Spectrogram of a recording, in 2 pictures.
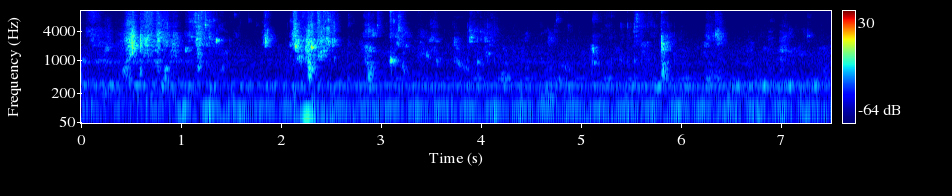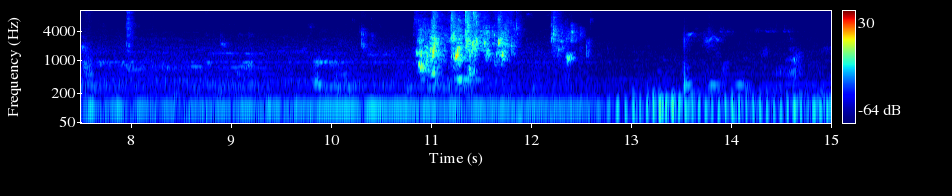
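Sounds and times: water splashing and dripping: 0.0s - 8.2s, 10.2s - 12.7s.

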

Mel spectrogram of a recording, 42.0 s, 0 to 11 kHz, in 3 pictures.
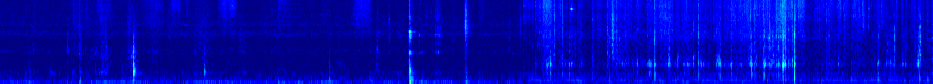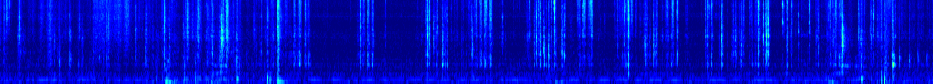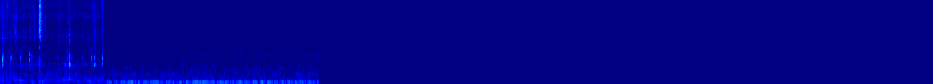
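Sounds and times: faint low hum: 0.0s - 32.8s.

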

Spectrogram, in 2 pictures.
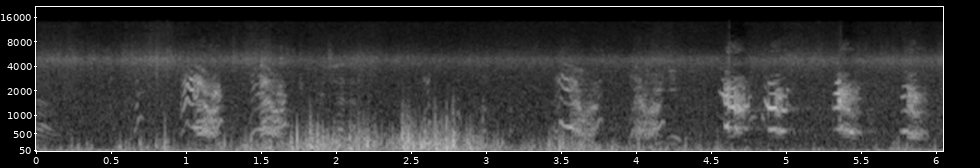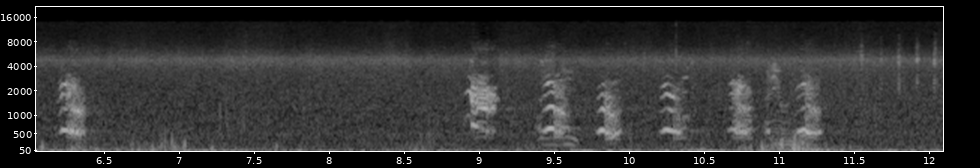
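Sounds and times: dog yelping: 1.0s - 1.7s, 3.4s - 6.4s, 8.9s - 11.4s.

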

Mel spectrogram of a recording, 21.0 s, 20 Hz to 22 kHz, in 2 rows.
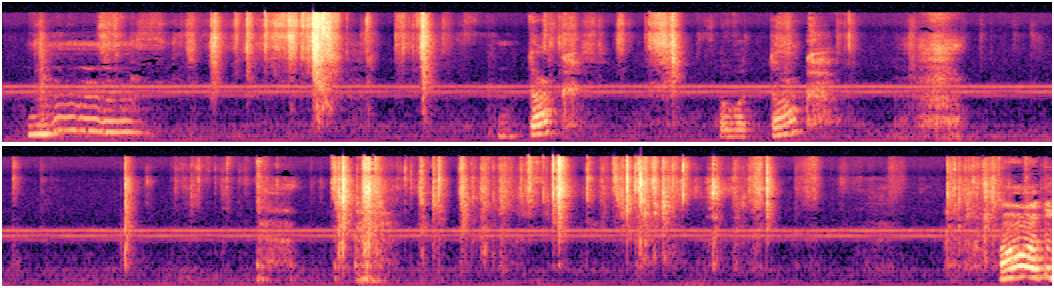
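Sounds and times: foil crinkling and tearing: 1.8s - 4.4s, 13.8s - 18.5s, 19.9s - 20.5s.

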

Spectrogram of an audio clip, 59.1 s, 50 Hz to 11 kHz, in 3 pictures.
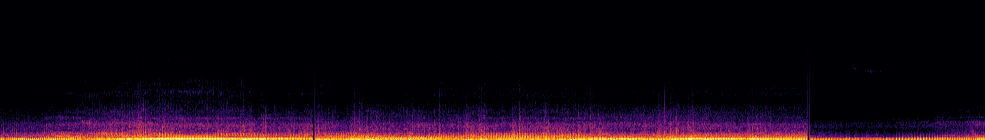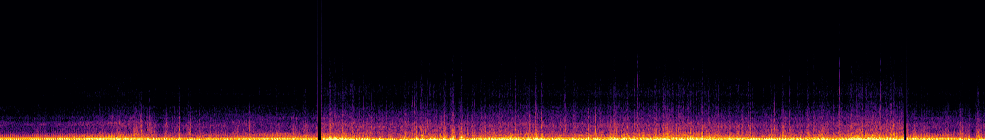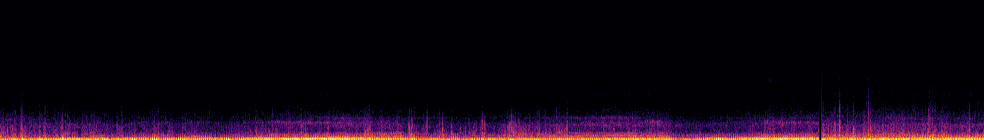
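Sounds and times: scooter engine running: 0.0s - 59.0s
wind rushing over microphone: 0.0s - 59.0s.

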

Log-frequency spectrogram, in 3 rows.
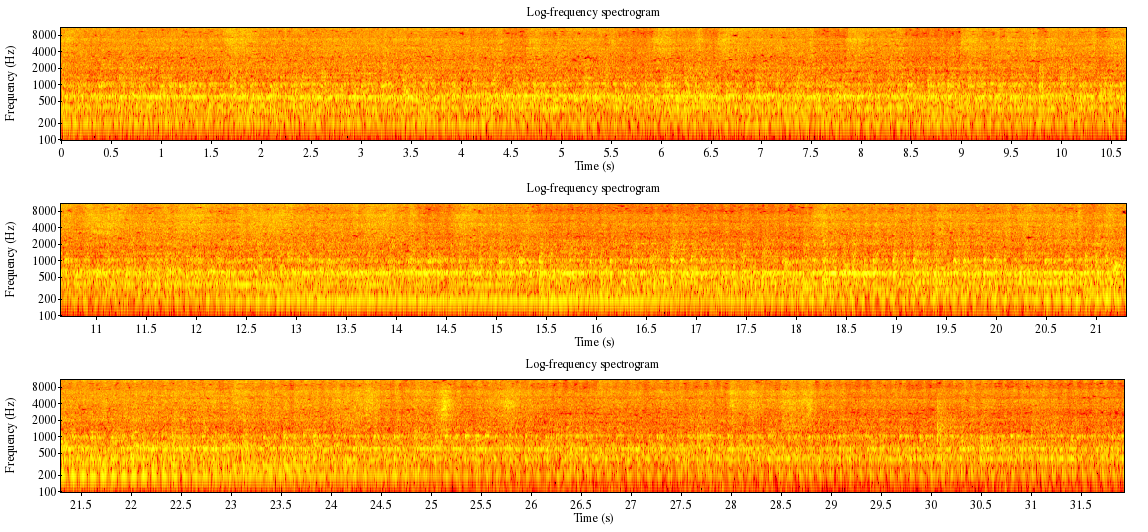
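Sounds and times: air hissing: 0.0s - 15.8s
air compressor humming: 0.0s - 31.9s.

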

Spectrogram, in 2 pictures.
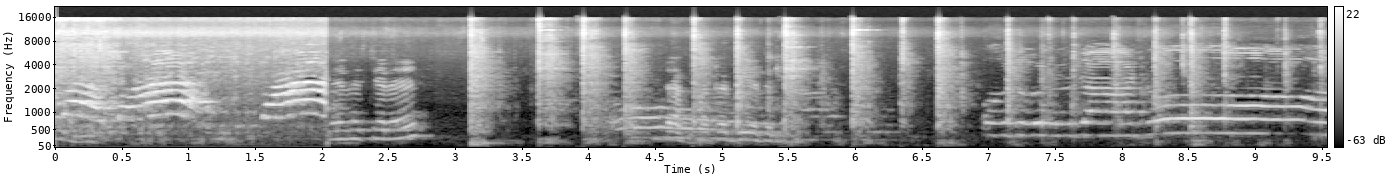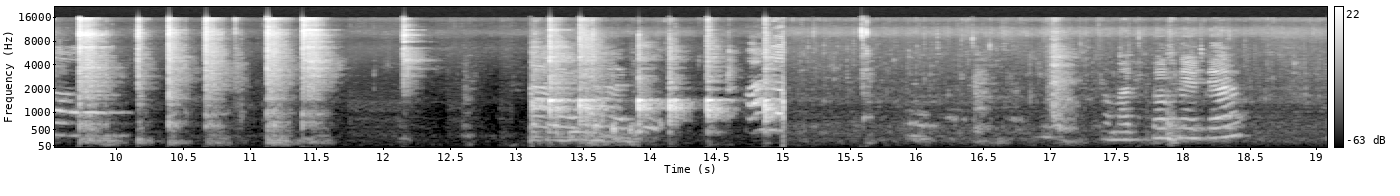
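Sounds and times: spatula clicking against pan: 3.6s - 12.4s.

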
